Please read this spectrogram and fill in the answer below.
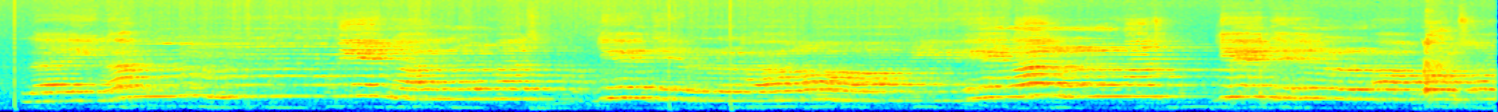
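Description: A boy reciting the Quran in the melodic tilawah style, his high child's voice holding long ornamented notes that slide between pitches. It comes in long phrases with short breaks about six and twelve seconds in.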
